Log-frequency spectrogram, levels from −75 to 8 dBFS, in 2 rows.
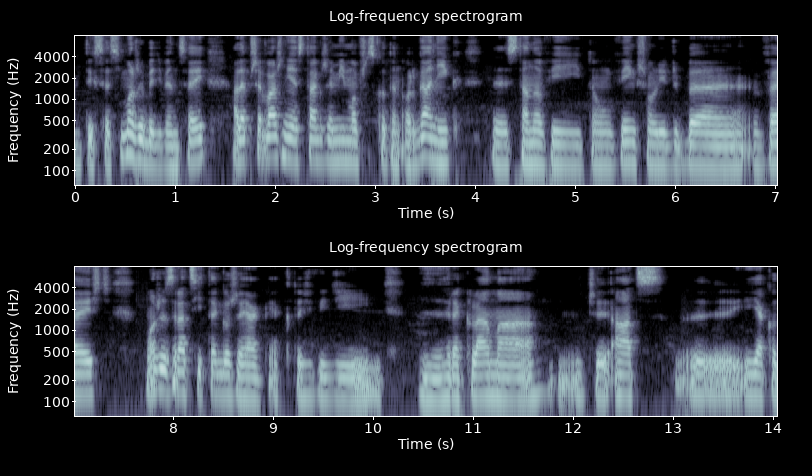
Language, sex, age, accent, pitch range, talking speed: Polish, male, 20-39, native, 115-130 Hz, 135 wpm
